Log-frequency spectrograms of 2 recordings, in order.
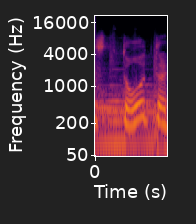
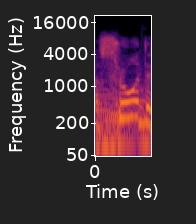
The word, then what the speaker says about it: स्तोत्र: स्तोत्र कहा जाता है यहां हमने स्तोत्र के उच्चारण और लेखन पर दिया है विशेष अवधान अर्थात स्तोत्र में अर्ध सकार के बाद त और ओ इन दो अक्षरों का संयोग है और इसके बाद त्र इस संयुक्त अक्षर का यदि हम यह ध्यान में रख ले तो कभी भी स्तोत्र के स्थान पर स्तोत्र या स्रोत जैसे उच्चारण या लेखन हमारे प्रयोग में ही नहीं रह सकेंगे अर्थात हमें शब्द के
